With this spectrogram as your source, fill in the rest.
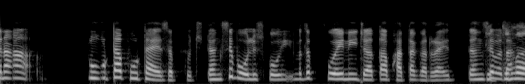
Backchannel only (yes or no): no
